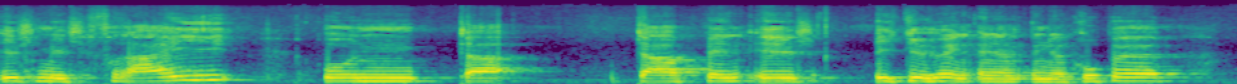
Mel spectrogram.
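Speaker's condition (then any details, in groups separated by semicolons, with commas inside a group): Down syndrome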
